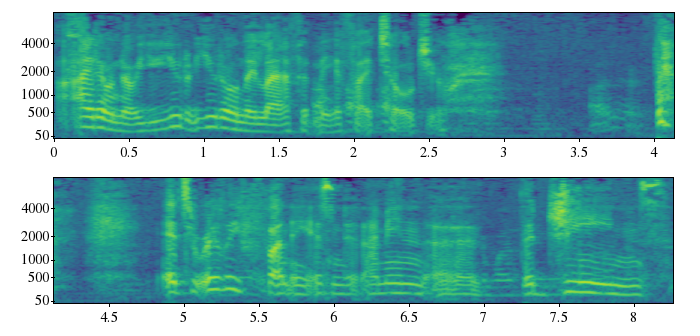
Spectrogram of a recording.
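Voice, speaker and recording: A woman playing a sharp-tongued, brooding psychic in a radio mystery, blunt and knowing as she presses her sister. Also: lowish voice, unhurried, vocal fry. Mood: brooding, ominous. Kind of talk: radio mystery drama acting.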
